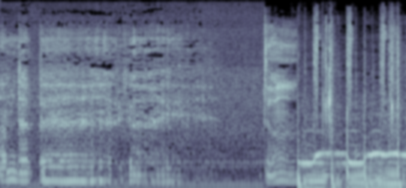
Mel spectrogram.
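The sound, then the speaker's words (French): A voice sings sustained, wavering notes into a running electric fan, the blades chopping the tone into a warbling, throbbing buzz. It's fairly loud, with a steadier, louder note toward the end. “et il chante dans son ventilateur.”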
